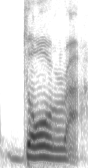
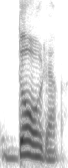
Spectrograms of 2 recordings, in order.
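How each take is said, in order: First: The vowels sound like English vowels. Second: The vowels sound like Spanish vowels. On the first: The speaker calls it right. "se dice Dora" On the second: The speaker calls it wrong. "No se dice Dora"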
